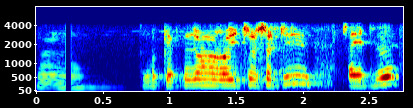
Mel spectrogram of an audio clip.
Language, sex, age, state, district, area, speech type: Odia, male, 45-60, Odisha, Bhadrak, rural, conversation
